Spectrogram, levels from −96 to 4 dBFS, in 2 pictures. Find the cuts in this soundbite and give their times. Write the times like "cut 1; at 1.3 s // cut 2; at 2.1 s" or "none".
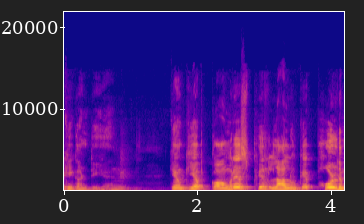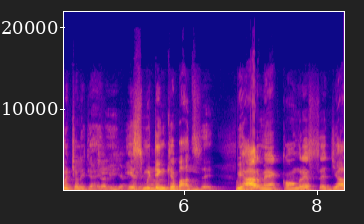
cut 1; at 6.7 s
